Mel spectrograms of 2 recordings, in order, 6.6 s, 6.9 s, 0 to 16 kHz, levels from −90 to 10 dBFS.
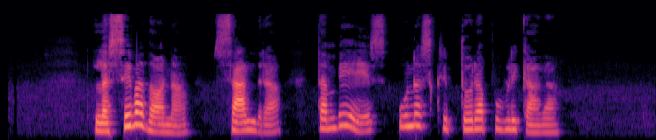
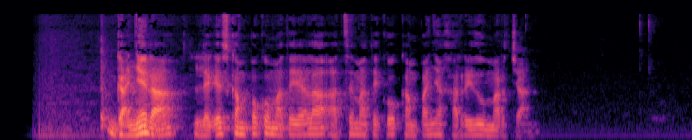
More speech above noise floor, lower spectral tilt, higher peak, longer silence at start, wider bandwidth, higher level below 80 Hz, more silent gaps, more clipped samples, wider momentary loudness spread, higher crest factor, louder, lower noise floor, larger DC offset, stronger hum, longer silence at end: second, 42 dB vs 46 dB; about the same, -5 dB/octave vs -5.5 dB/octave; about the same, -2 dBFS vs 0 dBFS; first, 0.95 s vs 0.4 s; about the same, 11.5 kHz vs 11.5 kHz; second, -78 dBFS vs -52 dBFS; neither; neither; about the same, 16 LU vs 14 LU; about the same, 22 dB vs 24 dB; about the same, -22 LUFS vs -23 LUFS; second, -64 dBFS vs -68 dBFS; neither; neither; second, 1 s vs 1.65 s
